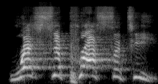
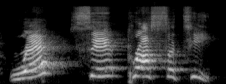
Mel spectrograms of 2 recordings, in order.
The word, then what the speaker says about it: reciprocity: You haven't mastered the art of pronunciation or understanding what words mean. You're still in your remedial classes with that. Reciprocity. Say it. Reciprocity.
